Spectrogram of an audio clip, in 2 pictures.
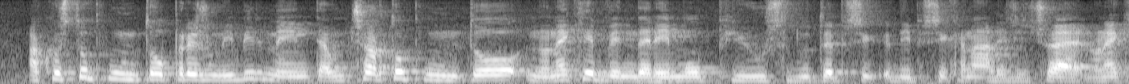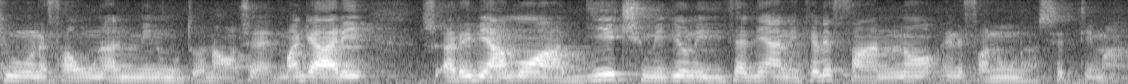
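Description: A man with a fairly high voice talks at a very fast clip, his pitch varying in an ordinary way, over noticeable background noise. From rural Italy, small village. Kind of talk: interview conversation.

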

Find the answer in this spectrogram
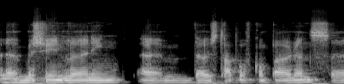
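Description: A very deep, low-pitched man in an American accent, very slow in pace, with monotone, flat intonation. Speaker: tech guy on a radio show.

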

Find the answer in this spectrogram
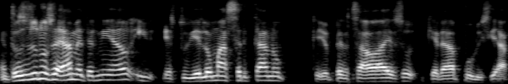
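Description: Talking at a very fast pace with hardly any pauses, a man uses a fairly high pitch and very wide pitch swings, recorded with a dry, close sound and no echo. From Bogotá, Colombia. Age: 50s. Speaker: stand-up comedian. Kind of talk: casual interview.

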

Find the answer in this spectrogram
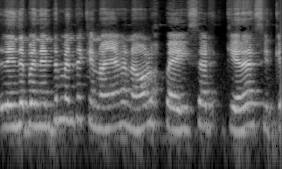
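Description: With ordinary pitch variation, the speaker uses a raised, projected voice. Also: woman. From Venezuela. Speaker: sports commentator. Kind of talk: casual sports panel talk.

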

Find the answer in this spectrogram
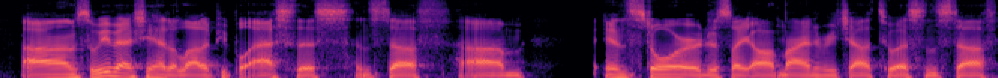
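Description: Recorded very cleanly over a silent background, a man with a Midwestern US accent speaks at a fairly low pitch with fairly even intonation. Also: moderate pace. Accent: US Midwest. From Iowa (Cedar Rapids). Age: 20s. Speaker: young entrepreneur, sneaker store co-founder. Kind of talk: interview. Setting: on location in a shoe store at a mall.

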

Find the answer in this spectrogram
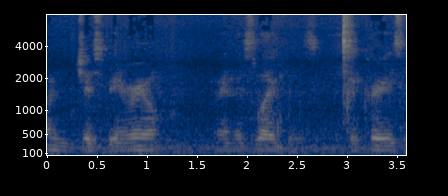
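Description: Using a put-on character voice that sounds robotic, a man speaks at a fairly slow pace with a very deep, low pitch over clear background noise. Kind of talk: stiff, podcast-like. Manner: robotic, monotone.

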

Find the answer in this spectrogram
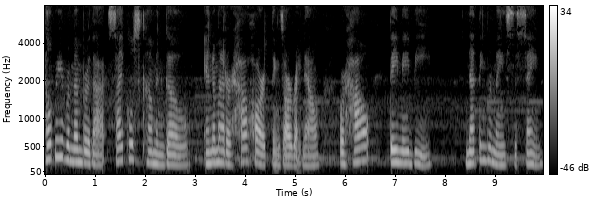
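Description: This is an ordinary speaking voice with ordinary pitch variation. It moves at a fairly slow pace. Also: woman, medium pitch for a woman. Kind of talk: guided meditation. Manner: slow, calm, prayerful; soft-spoken, reverent.

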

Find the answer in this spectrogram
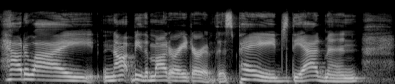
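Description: With an Appalachian accent, a woman speaks at a medium pitch and a fairly slow pace. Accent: Southern US (Appalachian North Carolina). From western North Carolina, Polk County. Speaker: Facebook group moderator. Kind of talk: interview. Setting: public library.

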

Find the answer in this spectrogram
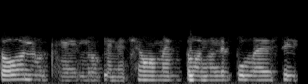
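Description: A woman is talking here, her pitch medium. Flat, monotone intonation runs throughout. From Mendoza, Argentina. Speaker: caller. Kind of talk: emotional testimony to a host on a call-in show. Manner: nervous, halting.

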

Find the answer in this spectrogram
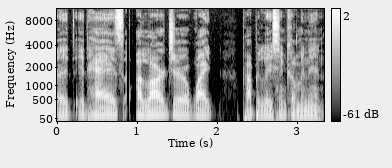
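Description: A man with an American accent, medium in pitch, monotone and flat, his tone dark and mellow, in a dry, close sound with no echo on a very clean recording with a silent background. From Washington, D.C. area. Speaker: acting mayor. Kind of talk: interview.

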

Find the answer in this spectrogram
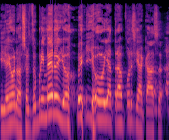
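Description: This man talks in a Venezuelan accent with lively intonation. His pitch is high and his pace moderate. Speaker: comedy podcast co-host. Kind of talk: casual comedic chat.

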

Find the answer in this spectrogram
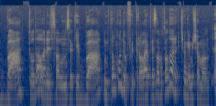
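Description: The speaker is a woman. Her intonation is lively. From São Paulo, Brazil. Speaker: podcast co-host. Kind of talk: casual chat.

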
